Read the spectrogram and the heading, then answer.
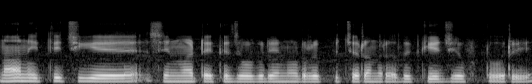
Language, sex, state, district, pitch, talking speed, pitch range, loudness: Kannada, male, Karnataka, Belgaum, 135 Hz, 125 wpm, 130-140 Hz, -17 LUFS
